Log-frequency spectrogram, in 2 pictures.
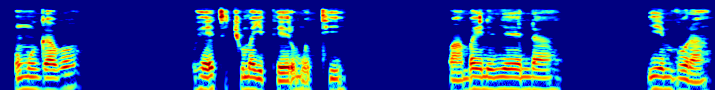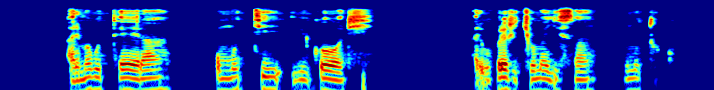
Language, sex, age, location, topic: Kinyarwanda, male, 25-35, Musanze, agriculture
